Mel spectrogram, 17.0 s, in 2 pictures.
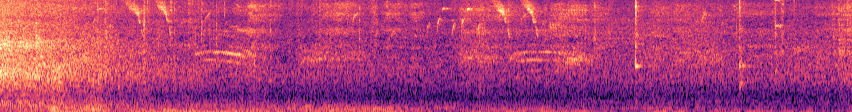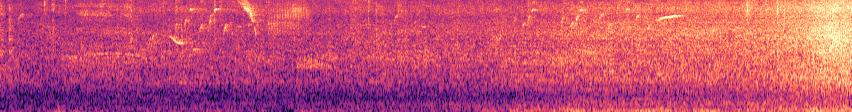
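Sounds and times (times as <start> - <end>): birds chirping: 0.7 - 15.9.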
